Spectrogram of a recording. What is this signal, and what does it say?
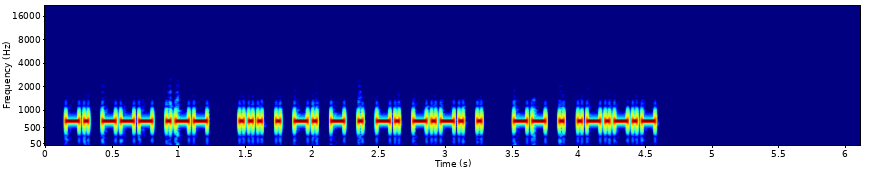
Morse code, heard as a keyed tone, about 36 wpm, 700 Hz. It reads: NOW SENTENCE ME.
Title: Sentences from Top 1000 Words - Review Part 1 - 35wpm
